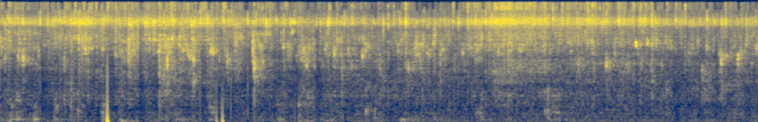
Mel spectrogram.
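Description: Butter frying in a pan, a steady bright sizzle that runs the whole time with a few sharp clinks of a utensil against the pan.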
